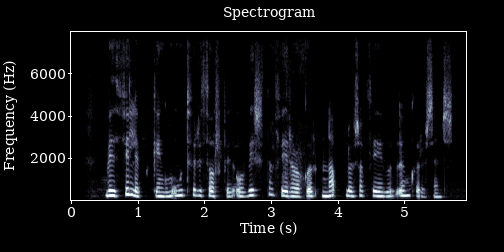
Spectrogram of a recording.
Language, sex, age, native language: Icelandic, female, 30-39, Icelandic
